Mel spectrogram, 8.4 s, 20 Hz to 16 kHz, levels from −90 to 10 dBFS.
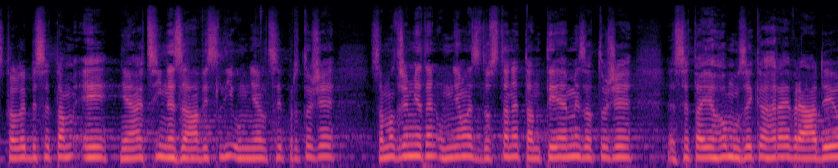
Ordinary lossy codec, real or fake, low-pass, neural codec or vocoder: AAC, 64 kbps; real; 14.4 kHz; none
